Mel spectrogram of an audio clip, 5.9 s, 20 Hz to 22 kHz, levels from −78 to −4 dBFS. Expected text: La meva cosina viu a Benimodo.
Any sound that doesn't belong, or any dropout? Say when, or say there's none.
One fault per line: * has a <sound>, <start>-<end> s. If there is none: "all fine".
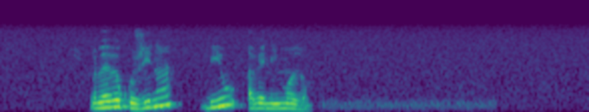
all fine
